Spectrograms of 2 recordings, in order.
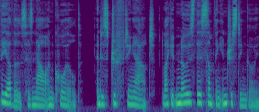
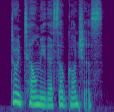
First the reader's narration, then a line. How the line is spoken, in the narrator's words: Gabriel laughs, like that's the most entertaining thing ever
